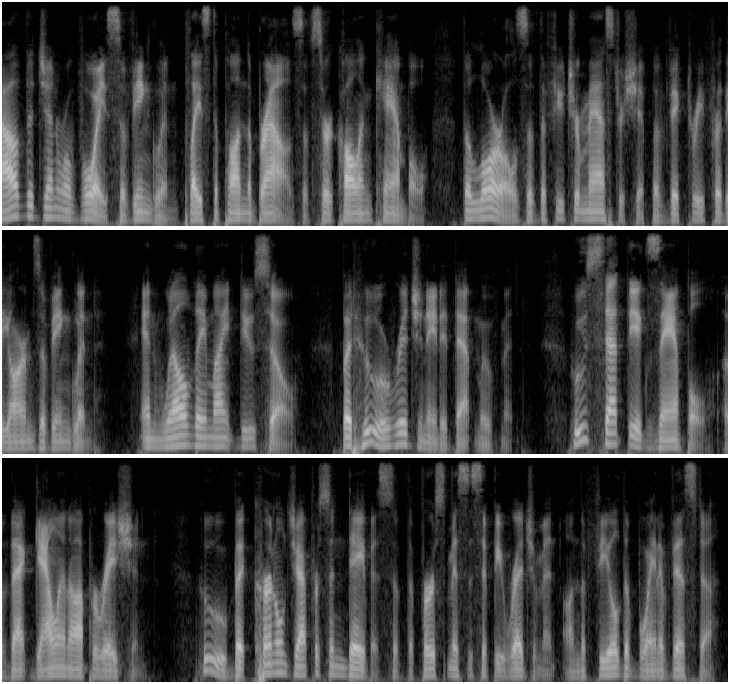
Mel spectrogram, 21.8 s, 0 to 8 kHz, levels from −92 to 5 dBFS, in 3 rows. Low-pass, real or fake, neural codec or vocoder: 7.2 kHz; real; none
